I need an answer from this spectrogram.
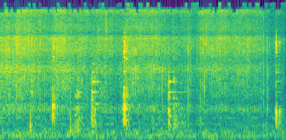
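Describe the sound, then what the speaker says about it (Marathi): Chopped onions frying in hot oil in a kadhai over a clay stove, a soft steady sizzle punctuated by several short scraping stirs of a spoon, fairly quiet and close with no voices. "आता हे कांदे मस्त असे भाजून घ्यायचे."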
